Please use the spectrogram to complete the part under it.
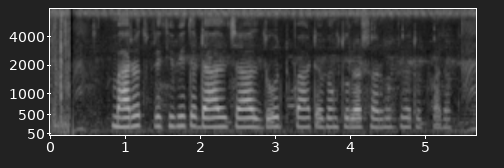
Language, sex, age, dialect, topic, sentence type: Bengali, female, 18-24, Jharkhandi, agriculture, statement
